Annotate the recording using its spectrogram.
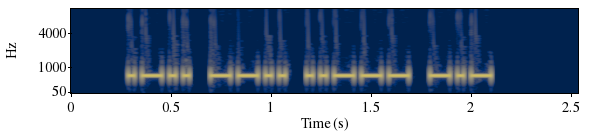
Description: Morse code, heard as a keyed tone, about 36 wpm, 700 Hz. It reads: LZ2K
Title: DXCC-100 Call Signs - 4 Characters - 35wpm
